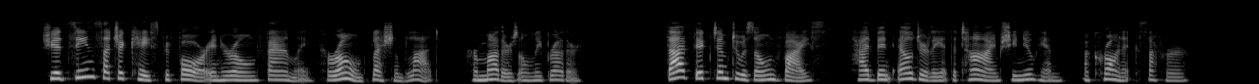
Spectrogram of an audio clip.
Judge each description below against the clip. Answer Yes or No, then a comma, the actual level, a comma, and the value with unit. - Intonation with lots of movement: No, average, 3.7 semitones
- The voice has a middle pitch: No, high, 210 Hz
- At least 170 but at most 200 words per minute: Yes, average, 180 wpm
